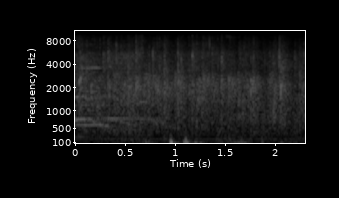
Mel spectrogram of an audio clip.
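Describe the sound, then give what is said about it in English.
A church audience applauds for marriage, many hands clapping in a dense, steady patter that holds for a couple of seconds, with a few low thumps mixed in and no clear speech over it. “Can we give a hand clap for marriage?”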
